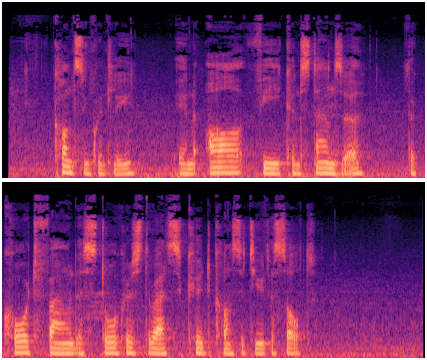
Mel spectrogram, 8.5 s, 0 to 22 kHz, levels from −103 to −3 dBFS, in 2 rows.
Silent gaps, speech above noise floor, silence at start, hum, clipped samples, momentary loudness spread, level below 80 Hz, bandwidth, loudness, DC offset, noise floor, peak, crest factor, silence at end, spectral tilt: none; 20 dB; 0.05 s; none; under 0.1%; 22 LU; -44 dBFS; 16 kHz; -22 LUFS; under 0.1%; -41 dBFS; -4 dBFS; 20 dB; 0.05 s; -6 dB/octave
